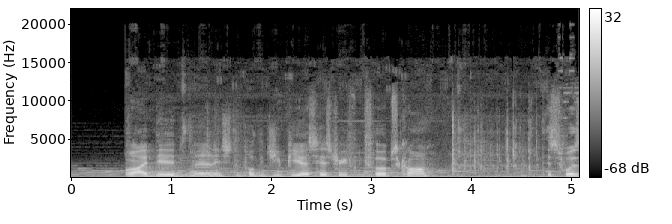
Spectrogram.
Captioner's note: voiceover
